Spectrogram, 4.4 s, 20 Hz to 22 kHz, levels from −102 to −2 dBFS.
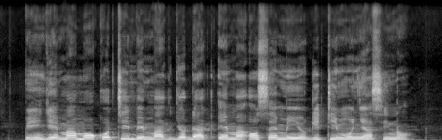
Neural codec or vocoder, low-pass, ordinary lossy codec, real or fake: vocoder, 44.1 kHz, 128 mel bands every 512 samples, BigVGAN v2; none; none; fake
